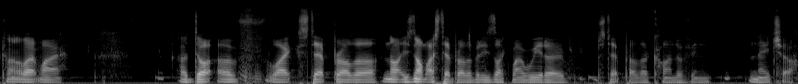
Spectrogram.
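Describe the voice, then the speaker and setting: With an Australian accent, a man speaks at a moderate pace and fairly low pitch, his intonation fairly even and broken by long, frequent pauses. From Sydney northern beaches, Australia. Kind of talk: casual chat.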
